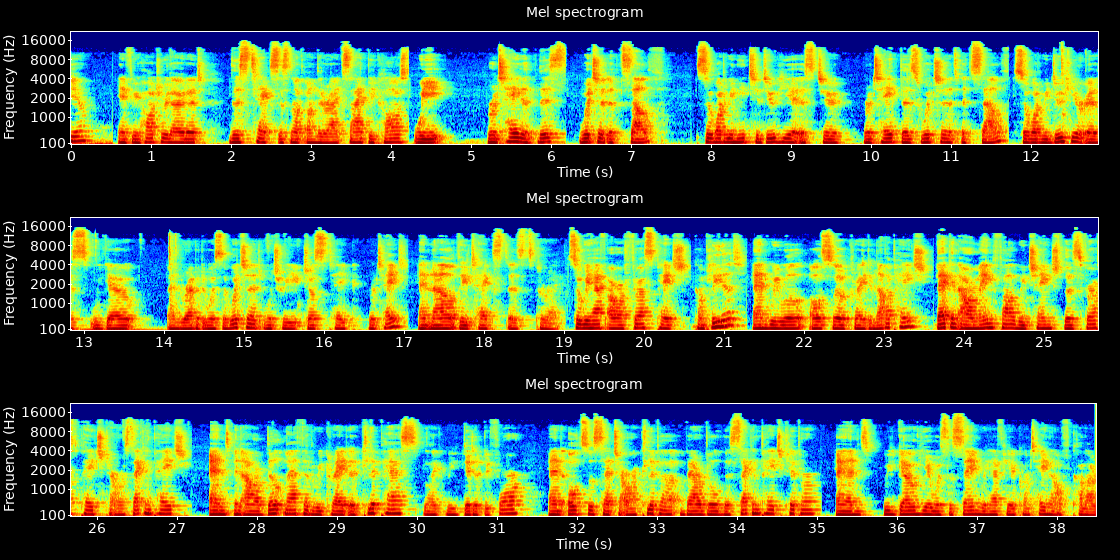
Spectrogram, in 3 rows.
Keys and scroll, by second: 12.4 alt+Return, 17.0 ctrl+s.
